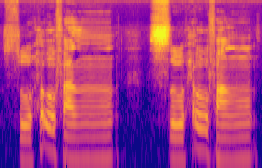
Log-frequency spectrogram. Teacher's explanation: साद मोटा ये और सख्त अदा होगा। हा और फा को पतला अदा करना पड़ेगा और तनवीन भी अच्छी तरह अदा होगी।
